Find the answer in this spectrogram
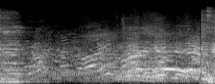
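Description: Several people's voices chattering in a large hall during a short gap in the dance music. The music cuts off at the start and comes back at the end.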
